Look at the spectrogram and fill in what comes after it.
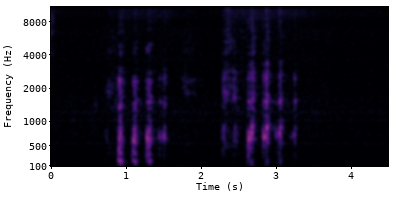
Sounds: Laughter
